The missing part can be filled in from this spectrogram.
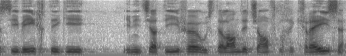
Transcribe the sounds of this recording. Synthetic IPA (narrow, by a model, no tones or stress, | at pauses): sivɪχtɪɡi | ʔinit͡sjɑtiːfəusd̥əlɑndvɪtt͡ʃʃɑftlɪχəkʰχrɛɪsə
